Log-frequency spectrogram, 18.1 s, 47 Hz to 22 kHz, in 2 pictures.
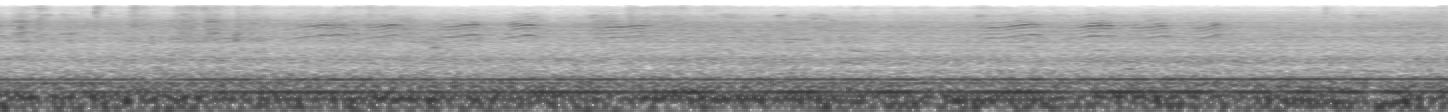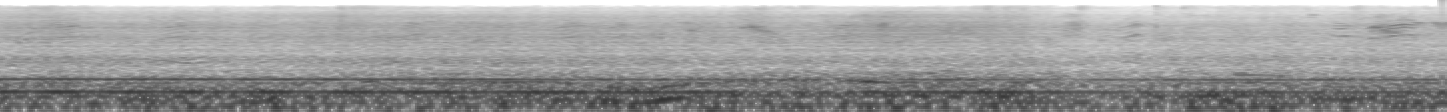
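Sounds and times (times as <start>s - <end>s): engine droning: 0.0s - 18.0s.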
